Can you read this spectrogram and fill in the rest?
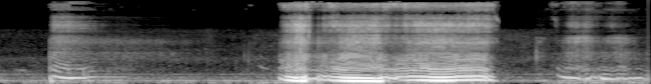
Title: Adorable and Hilarious Sleeping, Snoring Puppy #pitador #funnydogs #doglife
